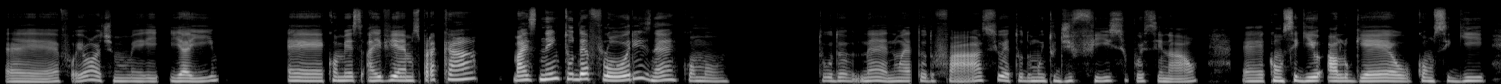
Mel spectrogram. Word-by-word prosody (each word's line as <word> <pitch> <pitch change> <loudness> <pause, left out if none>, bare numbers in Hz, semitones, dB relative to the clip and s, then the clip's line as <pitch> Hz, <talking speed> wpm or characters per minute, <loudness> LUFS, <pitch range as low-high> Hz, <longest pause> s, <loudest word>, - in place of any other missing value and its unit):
É, 135 0 -3
foi 160 - -6
ótimo 180 -7 -3
me 145 -1 -5
e 155 - -5
e 150 - +3
aí, 145 +4 0 0.7
eh, 165 -2 +1
começa 180 -1 -1
aí, 165 +2 +2
viemos 180 -1 +3
pra 205 +2 0
cá, 235 +5 +3 0.3
mas 200 +1 +5
nem 240 +5 +5
tudo 245 -2 +3
é 250 - +9
flores, 215 +4 +3
né, 200 +3 +1
como 155 -4 -5 0.9
tudo, 165 0 -5
né, 165 +1 -2
não 150 +2 -3
é 155 - -1
tudo 155 -2 -6
fácil. 185 +5 -1
É - - +2
tudo 160 -2 -6
muito 160 0 -2
difícil, 160 +3 -5
por 150 - -5
sinal. 140 +1 -4 0.4
Eh, 150 +1 -2
conseguir 170 0 +3
aluguel, 155 -1 +2
conseguir, 160 +1 -3
165 Hz, 145 wpm, -23 LUFS, 150-185 Hz, 0.9 s, é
